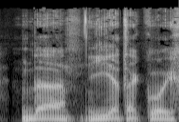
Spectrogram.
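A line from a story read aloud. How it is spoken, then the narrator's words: Snorted. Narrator (Russian): хмыкнул я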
